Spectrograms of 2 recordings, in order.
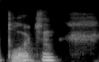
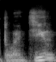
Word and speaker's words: Плотин: Но поэтому средневековый неоплатонизм – это вовсе не неоплатонизм античный, это не Плотин, не Плотин, точнее, да, правильно так ударение ставит, это не Ямблих, например, да, это не Прокл, это еще, я перечисляю более поздних неоплатоников уже 5 века.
